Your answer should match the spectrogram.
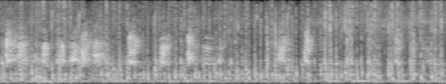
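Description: Several horses, some of them led horses, are set off running: a loud, dense, continuous clatter of hoofbeats that fills the whole clip without a break.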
